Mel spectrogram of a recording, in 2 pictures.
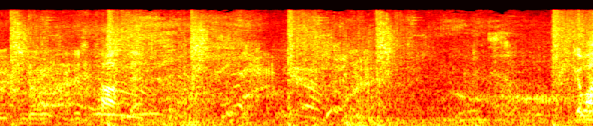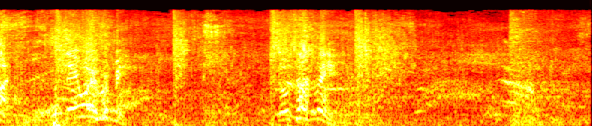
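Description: Blows thud and slash in a game fight.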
